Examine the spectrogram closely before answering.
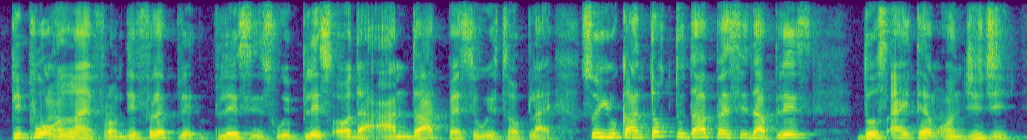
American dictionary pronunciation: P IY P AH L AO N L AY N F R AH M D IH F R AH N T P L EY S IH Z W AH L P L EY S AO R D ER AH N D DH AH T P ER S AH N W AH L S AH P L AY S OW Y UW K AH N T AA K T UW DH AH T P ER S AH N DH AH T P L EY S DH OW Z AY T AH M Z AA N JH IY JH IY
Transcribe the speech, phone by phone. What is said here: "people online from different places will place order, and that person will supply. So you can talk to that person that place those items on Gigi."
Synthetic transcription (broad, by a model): P IY P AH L AO N L AY N F R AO M D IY F R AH N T P L EY S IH S W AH P L EY S AO D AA AH N D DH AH T P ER S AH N W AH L S AH P L AY S OW Y UW K AH N T AA K T UW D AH T P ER S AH N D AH T P L EY S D OW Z AY T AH M AA N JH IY JH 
